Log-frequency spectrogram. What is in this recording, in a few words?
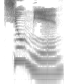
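"休眠", Mandarin Chinese; chinese flashcards; hsk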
